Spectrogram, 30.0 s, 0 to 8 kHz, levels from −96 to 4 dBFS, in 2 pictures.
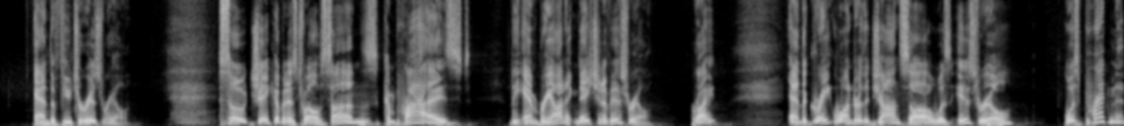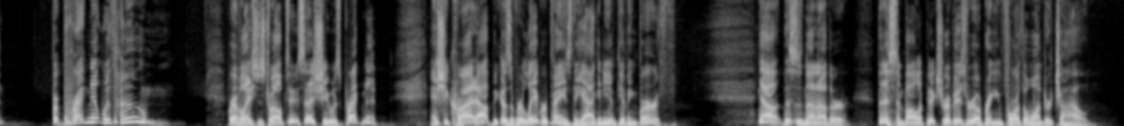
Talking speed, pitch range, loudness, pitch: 140 wpm, 120-165 Hz, -15 LUFS, 135 Hz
